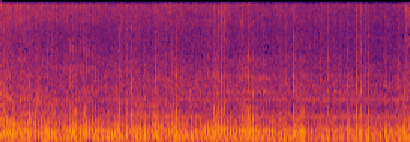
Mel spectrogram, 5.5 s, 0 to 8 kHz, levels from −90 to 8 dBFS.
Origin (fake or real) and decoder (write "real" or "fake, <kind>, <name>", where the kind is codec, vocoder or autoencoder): real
